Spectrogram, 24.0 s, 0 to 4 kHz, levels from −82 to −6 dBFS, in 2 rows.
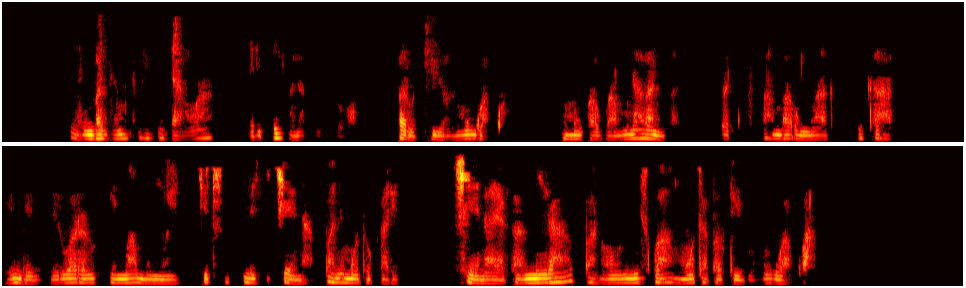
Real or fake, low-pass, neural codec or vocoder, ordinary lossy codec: real; 3.6 kHz; none; MP3, 16 kbps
